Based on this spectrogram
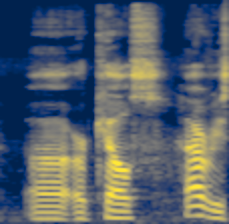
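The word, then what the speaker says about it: Kelce: Travis Kelsey uh or Kels however you say it uh I don't know I've heard Kelsey so many times now that's ingrained uh but I do hear that it's actually pronounced Kels um I believe they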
